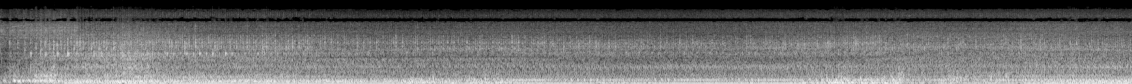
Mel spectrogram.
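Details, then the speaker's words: PRAMAC GSW10 diesel generator running after a bad cranking relay that caused a start-fail alarm was replaced: a deep, even diesel rumble with no misses or knocks; a smooth, normal idle. "and there you go the generator cranked started and it's run"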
